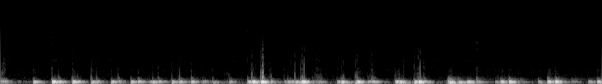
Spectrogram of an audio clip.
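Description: A hand with long painted nails rubs, taps and scratches the casing of a large white metal desktop condenser USB microphone with a hollow body, mounted on a stand. The result is a rapid run of dull, low thumps and brushing strokes centered around 110 Hz, with almost nothing above the low range and very short decay.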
